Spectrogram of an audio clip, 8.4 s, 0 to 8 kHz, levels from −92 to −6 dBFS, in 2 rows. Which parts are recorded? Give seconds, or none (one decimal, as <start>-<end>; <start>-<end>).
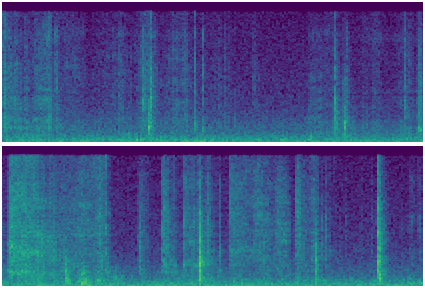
0.0-3.5; 4.8-5.9; 6.6-8.4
